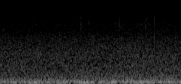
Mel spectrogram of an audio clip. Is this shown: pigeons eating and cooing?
no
